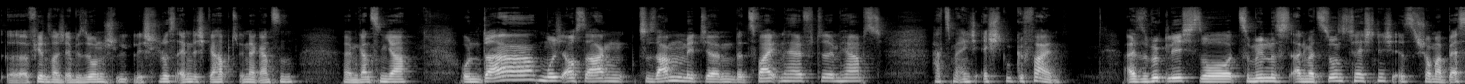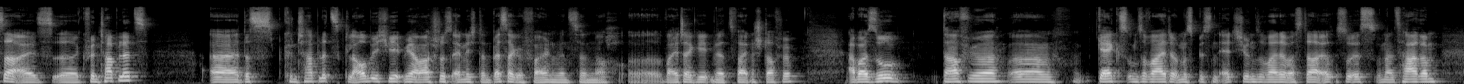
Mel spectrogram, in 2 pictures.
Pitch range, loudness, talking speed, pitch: 115-140 Hz, -19 LUFS, 180 wpm, 125 Hz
